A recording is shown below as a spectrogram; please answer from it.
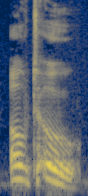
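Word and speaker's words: Otoo: O Two, he told me his name was, pronounced O Two.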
